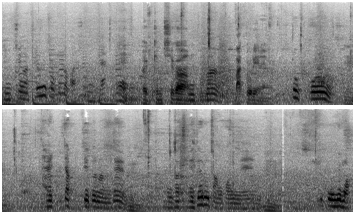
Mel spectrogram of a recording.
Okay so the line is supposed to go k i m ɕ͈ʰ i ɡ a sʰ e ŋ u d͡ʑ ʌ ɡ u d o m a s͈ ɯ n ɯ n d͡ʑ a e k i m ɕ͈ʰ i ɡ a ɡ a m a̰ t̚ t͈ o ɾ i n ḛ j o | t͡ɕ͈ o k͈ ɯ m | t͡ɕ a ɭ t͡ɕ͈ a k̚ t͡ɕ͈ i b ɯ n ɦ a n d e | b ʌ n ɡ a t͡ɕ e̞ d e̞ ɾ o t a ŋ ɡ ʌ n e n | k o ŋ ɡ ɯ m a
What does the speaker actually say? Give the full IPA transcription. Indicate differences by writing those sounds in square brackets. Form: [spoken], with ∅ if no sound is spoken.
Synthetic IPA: k i m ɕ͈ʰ i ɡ a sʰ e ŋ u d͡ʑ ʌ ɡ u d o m a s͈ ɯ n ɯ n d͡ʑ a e k i m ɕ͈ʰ i ɡ a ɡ a m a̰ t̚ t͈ o ɾ i n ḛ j o | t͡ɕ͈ o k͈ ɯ m | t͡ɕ a ɭ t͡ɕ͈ a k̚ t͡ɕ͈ i [ɡ] ɯ n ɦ a n d e | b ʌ [ŋ] ɡ a t͡ɕ e̞ d e̞ ɾ o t a ŋ ɡ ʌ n e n | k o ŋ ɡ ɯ m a

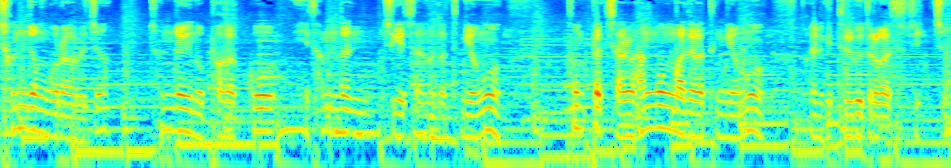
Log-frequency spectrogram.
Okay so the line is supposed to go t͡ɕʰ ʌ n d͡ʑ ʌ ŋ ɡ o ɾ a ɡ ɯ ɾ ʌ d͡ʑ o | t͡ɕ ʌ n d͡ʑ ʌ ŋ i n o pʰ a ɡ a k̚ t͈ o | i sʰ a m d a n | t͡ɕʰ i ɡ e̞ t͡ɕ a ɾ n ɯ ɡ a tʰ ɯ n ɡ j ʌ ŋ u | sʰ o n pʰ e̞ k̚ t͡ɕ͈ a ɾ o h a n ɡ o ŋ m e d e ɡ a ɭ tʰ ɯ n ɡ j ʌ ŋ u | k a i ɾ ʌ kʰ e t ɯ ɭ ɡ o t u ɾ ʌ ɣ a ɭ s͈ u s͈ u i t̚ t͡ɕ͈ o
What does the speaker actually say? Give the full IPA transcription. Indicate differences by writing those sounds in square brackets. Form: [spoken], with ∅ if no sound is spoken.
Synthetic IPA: t͡ɕʰ ʌ n d͡ʑ ʌ ŋ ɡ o ɾ a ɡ ɯ ɾ ʌ d͡ʑ o | [t͡ɕʰ] ʌ n d͡ʑ ʌ ŋ i n o pʰ a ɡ a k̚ [k͈] o | i sʰ a m d a n | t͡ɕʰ i ɡ e̞ t͡ɕ a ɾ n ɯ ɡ a tʰ ɯ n ɡ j ʌ ŋ u | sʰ o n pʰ e̞ k̚ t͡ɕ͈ a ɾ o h a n ɡ o ŋ m [a] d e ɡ a [∅] tʰ ɯ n ɡ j ʌ ŋ u | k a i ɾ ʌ kʰ e t ɯ ɭ ɡ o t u ɾ ʌ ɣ a ɭ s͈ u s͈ u i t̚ t͡ɕ͈ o

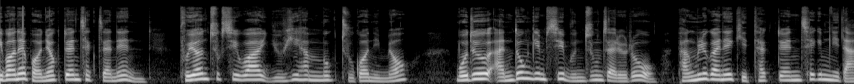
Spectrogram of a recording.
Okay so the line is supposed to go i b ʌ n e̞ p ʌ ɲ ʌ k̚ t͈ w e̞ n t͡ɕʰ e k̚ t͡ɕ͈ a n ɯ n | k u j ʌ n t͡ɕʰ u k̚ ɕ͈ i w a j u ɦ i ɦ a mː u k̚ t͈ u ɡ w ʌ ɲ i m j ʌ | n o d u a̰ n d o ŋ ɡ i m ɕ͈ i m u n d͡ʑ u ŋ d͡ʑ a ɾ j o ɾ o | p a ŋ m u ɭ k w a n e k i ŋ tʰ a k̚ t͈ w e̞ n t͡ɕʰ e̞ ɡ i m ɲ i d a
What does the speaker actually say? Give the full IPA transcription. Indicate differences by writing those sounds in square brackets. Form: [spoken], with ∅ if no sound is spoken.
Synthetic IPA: i b ʌ n e̞ p ʌ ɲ ʌ k̚ t͈ w e̞ n t͡ɕʰ e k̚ t͡ɕ͈ a n ɯ n | [p] u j ʌ n t͡ɕʰ u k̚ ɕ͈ i w a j u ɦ i ɦ a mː u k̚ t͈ u ɡ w ʌ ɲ i m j ʌ | [m] o d u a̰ n d o ŋ ɡ i m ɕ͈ i m u n d͡ʑ u ŋ d͡ʑ a ɾ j o ɾ o | p a ŋ m u ɭ [ɡ] w a n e k i [∅] tʰ a k̚ t͈ w e̞ n t͡ɕʰ e̞ ɡ i m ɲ i d a

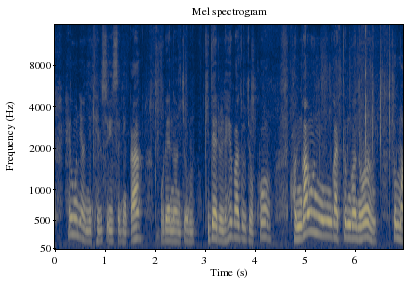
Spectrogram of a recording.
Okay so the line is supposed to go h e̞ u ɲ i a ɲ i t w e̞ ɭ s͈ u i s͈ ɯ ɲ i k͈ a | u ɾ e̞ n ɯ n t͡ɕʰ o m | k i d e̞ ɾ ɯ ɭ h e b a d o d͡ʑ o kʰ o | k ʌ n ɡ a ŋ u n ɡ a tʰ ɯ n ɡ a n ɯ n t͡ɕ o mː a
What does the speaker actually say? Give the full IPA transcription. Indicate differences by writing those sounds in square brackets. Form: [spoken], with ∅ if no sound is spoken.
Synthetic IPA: h e̞ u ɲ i a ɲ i t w e̞ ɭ s͈ u i s͈ ɯ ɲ i k͈ a | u ɾ e̞ n ɯ n [t͡ɕ] o m | k i d e̞ ɾ ɯ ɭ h e b a d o d͡ʑ o kʰ o | k ʌ n ɡ a ŋ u n ɡ a tʰ ɯ n ɡ [ʌ] n ɯ n t͡ɕ o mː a

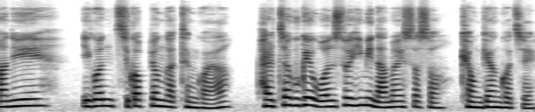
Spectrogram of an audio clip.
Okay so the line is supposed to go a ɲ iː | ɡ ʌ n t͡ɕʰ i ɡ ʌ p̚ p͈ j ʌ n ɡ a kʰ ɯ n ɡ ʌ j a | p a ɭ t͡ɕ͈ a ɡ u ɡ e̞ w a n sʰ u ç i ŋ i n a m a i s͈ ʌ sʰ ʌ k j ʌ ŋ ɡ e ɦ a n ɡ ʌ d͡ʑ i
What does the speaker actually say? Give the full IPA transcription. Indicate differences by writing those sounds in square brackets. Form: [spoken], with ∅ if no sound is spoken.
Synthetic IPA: a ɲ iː | ɡ ʌ n [t͡ɕ] i ɡ ʌ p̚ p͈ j ʌ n ɡ a [tʰ] ɯ n ɡ ʌ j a | p a ɭ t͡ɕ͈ a ɡ u ɡ e̞ w [ʌ] n sʰ u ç i [m] i n a m a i s͈ ʌ sʰ ʌ k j ʌ ŋ ɡ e ɦ a n ɡ ʌ d͡ʑ i

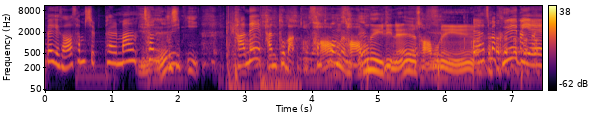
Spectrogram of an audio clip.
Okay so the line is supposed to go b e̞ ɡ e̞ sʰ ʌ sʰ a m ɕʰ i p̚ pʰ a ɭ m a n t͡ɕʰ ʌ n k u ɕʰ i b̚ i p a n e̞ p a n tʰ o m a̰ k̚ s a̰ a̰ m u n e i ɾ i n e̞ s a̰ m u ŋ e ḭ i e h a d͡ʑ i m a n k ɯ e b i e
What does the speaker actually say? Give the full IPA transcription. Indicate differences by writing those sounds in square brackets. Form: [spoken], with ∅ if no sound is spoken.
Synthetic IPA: b e̞ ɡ e̞ sʰ ʌ sʰ a m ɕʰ i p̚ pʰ a ɭ m a n t͡ɕʰ ʌ n k u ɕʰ i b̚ i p a n e̞ p a n tʰ o m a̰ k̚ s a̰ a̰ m u n e i ɾ i n e̞ s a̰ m u [n] e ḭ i e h a d͡ʑ i m a n k ɯ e b i e

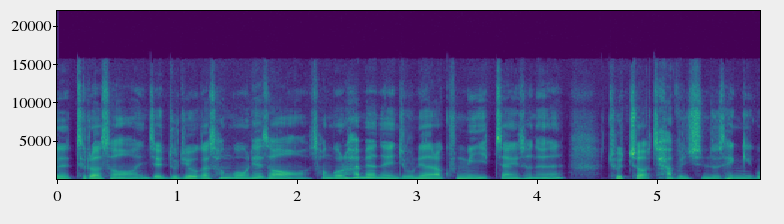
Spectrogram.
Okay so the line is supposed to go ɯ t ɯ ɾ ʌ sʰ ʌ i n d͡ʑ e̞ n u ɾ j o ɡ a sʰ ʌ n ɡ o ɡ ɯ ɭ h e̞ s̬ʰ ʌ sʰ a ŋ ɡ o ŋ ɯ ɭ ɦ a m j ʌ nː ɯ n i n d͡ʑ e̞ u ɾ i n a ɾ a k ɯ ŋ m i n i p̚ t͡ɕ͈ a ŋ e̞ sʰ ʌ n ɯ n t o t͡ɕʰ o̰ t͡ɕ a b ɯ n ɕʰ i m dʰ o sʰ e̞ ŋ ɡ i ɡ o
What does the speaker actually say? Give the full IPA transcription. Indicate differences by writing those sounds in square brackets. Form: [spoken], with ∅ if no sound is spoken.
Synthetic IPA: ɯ t ɯ ɾ ʌ sʰ ʌ i n d͡ʑ e̞ n u ɾ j o ɡ a sʰ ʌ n ɡ o [ŋ] ɯ ɭ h e̞ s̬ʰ ʌ sʰ [ʌ] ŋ ɡ o ŋ ɯ ɭ ɦ a m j ʌ [n] ɯ n i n d͡ʑ e̞ u ɾ i n a ɾ a k [u] ŋ m i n i p̚ t͡ɕ͈ a ŋ e̞ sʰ ʌ n ɯ n [t͡ɕ] o t͡ɕʰ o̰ t͡ɕ a b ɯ n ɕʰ i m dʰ o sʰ e̞ ŋ ɡ i ɡ o

